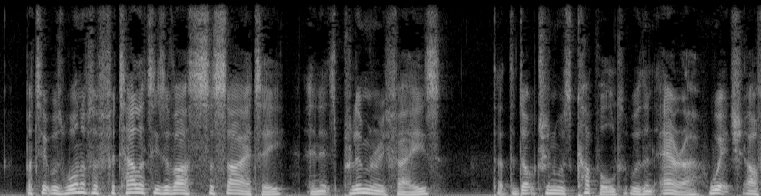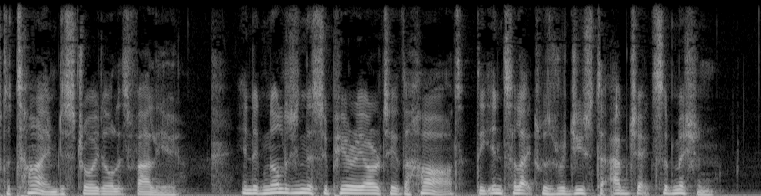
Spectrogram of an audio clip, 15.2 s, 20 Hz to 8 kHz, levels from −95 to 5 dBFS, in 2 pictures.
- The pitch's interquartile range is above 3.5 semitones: Yes, average, 4.4 semitones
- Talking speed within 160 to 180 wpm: Yes, average, 170 wpm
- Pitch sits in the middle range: No, low, 130 Hz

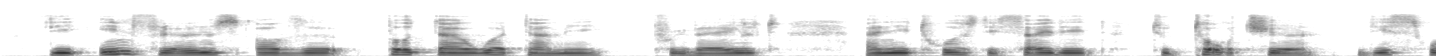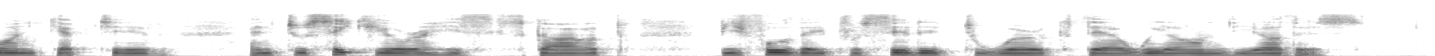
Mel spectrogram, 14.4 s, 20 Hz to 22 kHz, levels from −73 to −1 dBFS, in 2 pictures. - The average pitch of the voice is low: Yes, low, 130 Hz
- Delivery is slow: Yes, slow, 125 wpm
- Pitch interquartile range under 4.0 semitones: Yes, narrow, 2.4 semitones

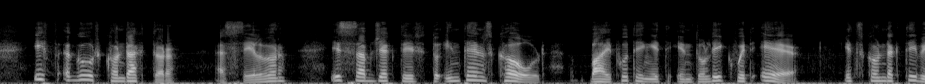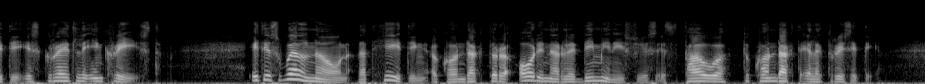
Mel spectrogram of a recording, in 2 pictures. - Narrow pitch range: No, wide, 5.5 semitones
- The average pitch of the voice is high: No, medium, 145 Hz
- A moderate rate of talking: No, slow, 120 wpm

